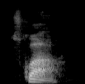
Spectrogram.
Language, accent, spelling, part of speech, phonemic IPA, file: French, France, square, noun, /skwaʁ/, LL-Q150 (fra)-square.wav
- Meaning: 1. square (public plaza) 2. small public garden in the middle of a square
